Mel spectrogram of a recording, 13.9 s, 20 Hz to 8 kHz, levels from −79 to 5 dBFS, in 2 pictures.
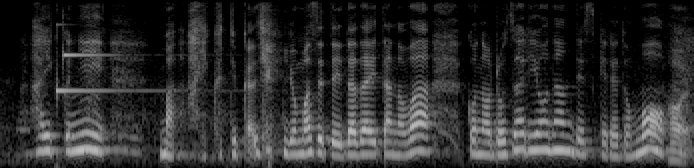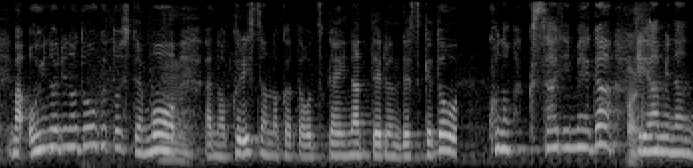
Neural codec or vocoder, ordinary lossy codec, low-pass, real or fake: none; none; none; real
